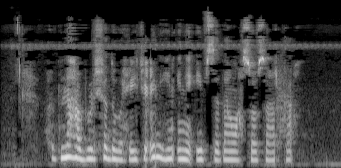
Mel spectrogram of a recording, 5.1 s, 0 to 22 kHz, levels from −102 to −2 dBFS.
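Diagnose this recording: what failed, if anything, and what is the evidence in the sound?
Codec stage: transcoding between lossy codecs. Throughout the speech there is no energy above 18.4 kHz, and two different kinds of coding damage sit on top of each other rather than one consistent codec signature. This is likely a re-encode chain, pointing to an older WMA-style encode at a modest bitrate later re-encoded as HE-AAC. The second encoder spent bits reproducing the first encoder's artefacts and added its own. A single low-bitrate encode would show only one artefact character, not this layered mix.

Storage/playback stage: CD scratch ticks. From 1.9 to 2.6 s there are six short ticks, the longest a few milliseconds. They recur at roughly seven a second, uneven in strength. That steady spacing follows the disc's rotation. Each time the blemished spot passed the pickup, the data loss exceeded what error correction could rebuild, so the player interpolated or muted those samples. 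Random digital clicks or vinyl crackle would not keep a regular rotational spacing.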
